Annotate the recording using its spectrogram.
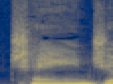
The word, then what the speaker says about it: change: But if you change your mind, então, but if, aqui juntou com rarara, change your, lembra que é de change, é mudo.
